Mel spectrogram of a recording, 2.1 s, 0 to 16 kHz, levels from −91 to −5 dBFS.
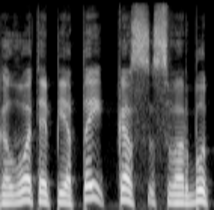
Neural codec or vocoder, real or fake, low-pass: codec, 44.1 kHz, 7.8 kbps, Pupu-Codec; fake; 14.4 kHz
